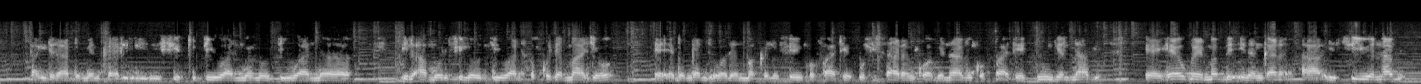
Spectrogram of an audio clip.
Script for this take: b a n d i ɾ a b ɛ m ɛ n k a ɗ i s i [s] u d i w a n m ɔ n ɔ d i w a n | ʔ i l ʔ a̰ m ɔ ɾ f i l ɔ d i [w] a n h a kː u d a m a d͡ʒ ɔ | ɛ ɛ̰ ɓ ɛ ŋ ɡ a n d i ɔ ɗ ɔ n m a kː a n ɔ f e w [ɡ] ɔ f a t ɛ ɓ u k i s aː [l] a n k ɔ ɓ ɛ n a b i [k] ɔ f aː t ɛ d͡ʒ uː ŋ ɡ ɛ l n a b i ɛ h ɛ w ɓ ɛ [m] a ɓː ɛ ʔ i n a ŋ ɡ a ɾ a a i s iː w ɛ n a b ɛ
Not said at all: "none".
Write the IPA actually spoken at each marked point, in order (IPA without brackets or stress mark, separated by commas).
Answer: t, w, k, ɾ, k, m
